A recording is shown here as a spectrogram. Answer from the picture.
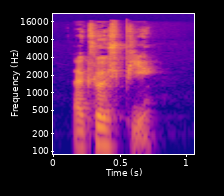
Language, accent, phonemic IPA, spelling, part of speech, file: French, France, /a klɔʃ.pje/, à cloche-pied, adverb, LL-Q150 (fra)-à cloche-pied.wav
- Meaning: while hopping on one leg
